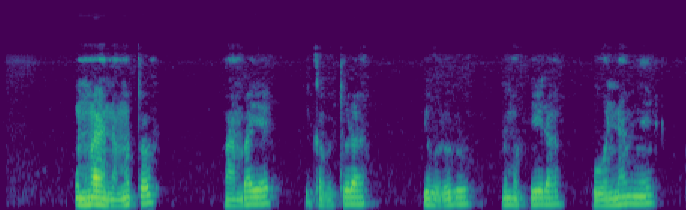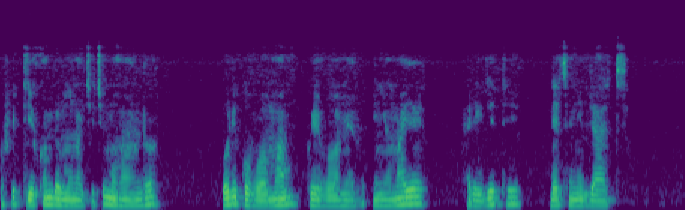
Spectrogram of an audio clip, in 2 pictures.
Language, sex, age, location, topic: Kinyarwanda, male, 18-24, Kigali, health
